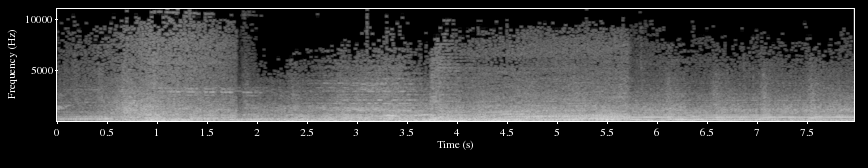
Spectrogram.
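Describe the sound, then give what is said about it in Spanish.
A car chases an SUV, driving at full speed along the sidewalk and following it through an intersection, engines roaring loudly and steadily for the whole stretch, with revving surges and shifting pitch, and no voices. “Llega a la intersección y toma el camino del todoterreno.”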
